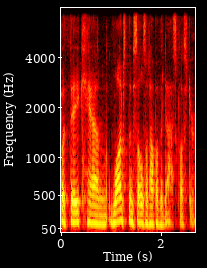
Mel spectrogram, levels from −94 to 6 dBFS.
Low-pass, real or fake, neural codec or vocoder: 7.2 kHz; real; none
